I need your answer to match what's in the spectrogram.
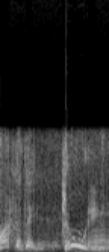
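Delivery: baffled, slow, high voice.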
